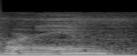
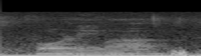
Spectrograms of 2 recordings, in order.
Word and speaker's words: Purnima: Oh, by the way, one word of pronunciation, it's not Purnim, it's actually Purnima. devotees get, there are three vowels in the word, and devotees get all three of them wrong, which is admirable.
